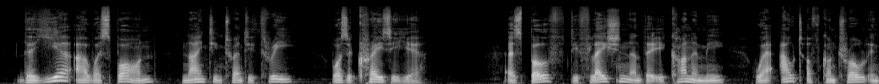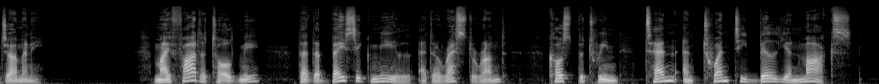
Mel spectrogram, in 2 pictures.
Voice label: voices audioguide us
